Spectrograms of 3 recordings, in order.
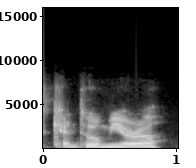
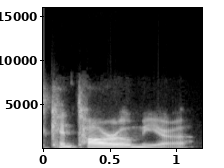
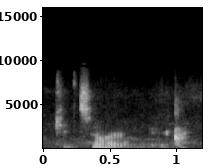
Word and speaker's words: Kentaro Miura: I think its name is Kento Miura.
